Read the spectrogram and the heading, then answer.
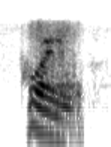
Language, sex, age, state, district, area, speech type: Manipuri, male, 60+, Manipur, Thoubal, rural, conversation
